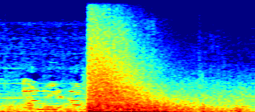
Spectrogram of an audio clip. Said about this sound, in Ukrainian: Є ракета Земля Небо випущена буком, розбиває вертоліт до того, як він встигає відкрити вогонь по наших штурмовиках.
